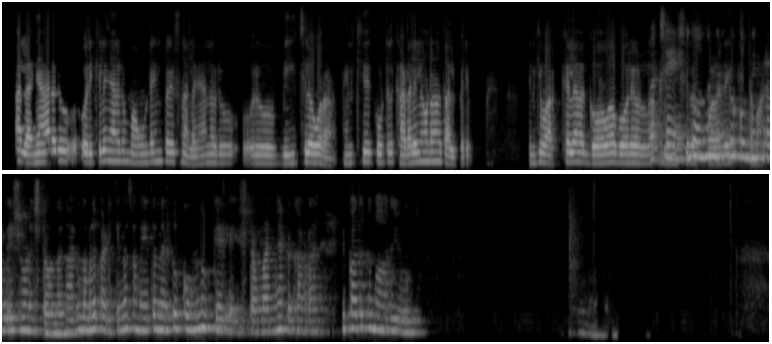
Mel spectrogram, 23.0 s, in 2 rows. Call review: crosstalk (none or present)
present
